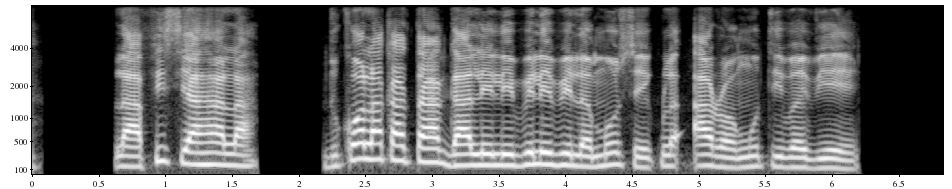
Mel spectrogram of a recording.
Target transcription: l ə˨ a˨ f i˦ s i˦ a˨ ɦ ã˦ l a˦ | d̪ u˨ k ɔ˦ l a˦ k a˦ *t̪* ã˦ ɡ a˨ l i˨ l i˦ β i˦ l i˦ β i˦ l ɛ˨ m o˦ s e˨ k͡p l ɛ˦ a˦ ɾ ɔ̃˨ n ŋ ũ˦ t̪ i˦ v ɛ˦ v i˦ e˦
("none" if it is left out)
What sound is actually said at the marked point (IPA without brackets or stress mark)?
t̪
